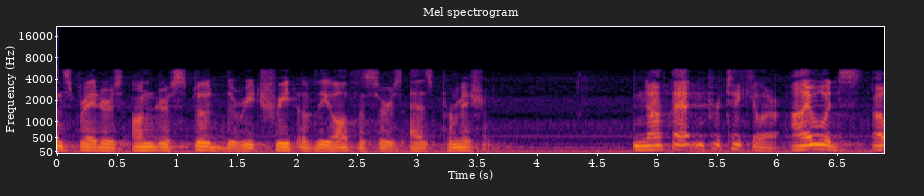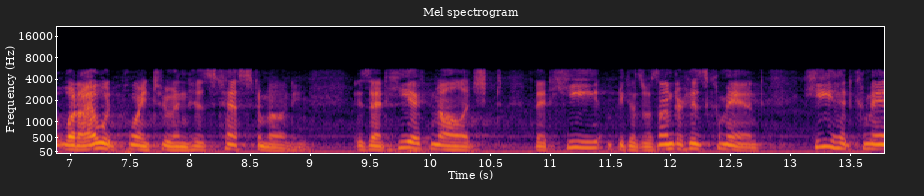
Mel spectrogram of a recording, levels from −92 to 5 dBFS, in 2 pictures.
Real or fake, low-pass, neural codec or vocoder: fake; 5.4 kHz; codec, 16 kHz, 16 kbps, FreqCodec, smaller model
